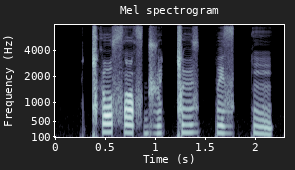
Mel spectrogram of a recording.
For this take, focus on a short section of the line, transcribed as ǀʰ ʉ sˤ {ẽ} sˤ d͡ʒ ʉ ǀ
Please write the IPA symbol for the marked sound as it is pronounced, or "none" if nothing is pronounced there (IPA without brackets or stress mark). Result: ẽ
